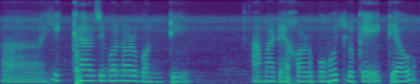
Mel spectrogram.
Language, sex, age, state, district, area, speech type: Assamese, male, 18-30, Assam, Nalbari, rural, spontaneous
